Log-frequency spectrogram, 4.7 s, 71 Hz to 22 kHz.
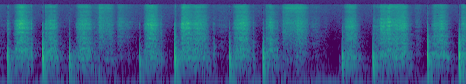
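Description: A white chalk stick held in the fingers scratches steadily across a flat brown cardboard box surface as it forms letters. Sharp taps start short bursts of dry, bright, rasping scratches with a faint tone near 430 Hz, separated by brief pauses. Each stroke stops almost at once with little ring.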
